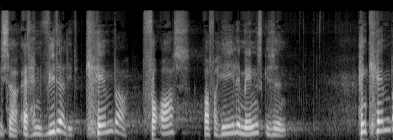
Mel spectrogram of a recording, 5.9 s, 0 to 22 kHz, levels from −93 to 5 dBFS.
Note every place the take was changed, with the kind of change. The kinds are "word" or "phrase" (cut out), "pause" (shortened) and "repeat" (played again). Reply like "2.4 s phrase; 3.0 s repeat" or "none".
1.2 s pause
